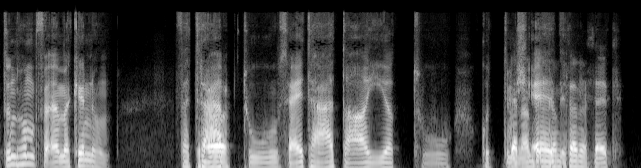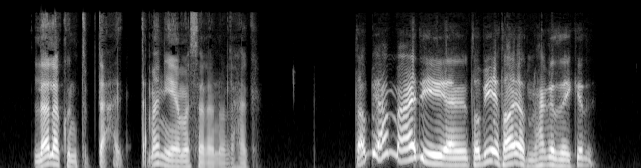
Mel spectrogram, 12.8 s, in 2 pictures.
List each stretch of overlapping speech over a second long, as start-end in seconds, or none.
none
